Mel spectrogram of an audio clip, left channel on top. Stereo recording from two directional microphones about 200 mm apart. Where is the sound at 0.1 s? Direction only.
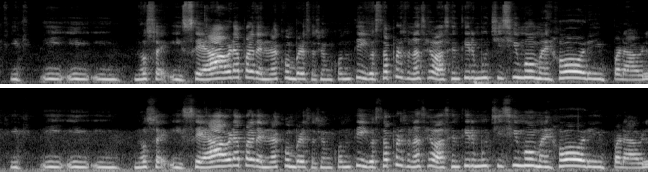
35° left (ahead or behind).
